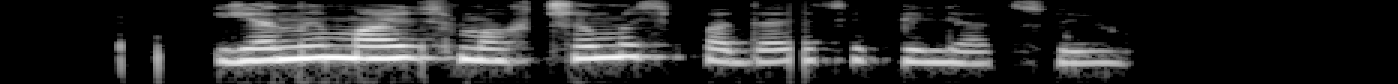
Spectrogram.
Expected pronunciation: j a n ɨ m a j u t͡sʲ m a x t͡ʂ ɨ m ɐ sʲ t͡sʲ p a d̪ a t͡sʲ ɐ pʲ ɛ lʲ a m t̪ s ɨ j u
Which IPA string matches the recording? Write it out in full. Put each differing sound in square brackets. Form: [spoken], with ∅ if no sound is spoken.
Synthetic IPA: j a n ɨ m a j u t͡sʲ m a x t͡ʂ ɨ m ɐ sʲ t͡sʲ p a d̪ a t͡sʲ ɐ pʲ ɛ lʲ a [∅] t̪ s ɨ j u

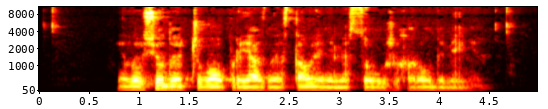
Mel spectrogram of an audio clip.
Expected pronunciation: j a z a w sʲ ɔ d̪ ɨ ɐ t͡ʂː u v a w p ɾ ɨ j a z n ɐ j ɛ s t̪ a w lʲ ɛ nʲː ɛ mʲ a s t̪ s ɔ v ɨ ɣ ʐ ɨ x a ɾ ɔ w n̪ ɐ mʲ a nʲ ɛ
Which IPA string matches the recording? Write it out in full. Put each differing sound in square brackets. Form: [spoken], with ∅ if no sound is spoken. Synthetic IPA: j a z a w sʲ ɔ d̪ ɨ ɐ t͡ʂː u v a w p ɾ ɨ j a z n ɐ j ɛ s t̪ a w lʲ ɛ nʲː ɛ mʲ a s t̪ s ɔ v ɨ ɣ ʐ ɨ x a ɾ ɔ w [d̪] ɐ mʲ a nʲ ɛ

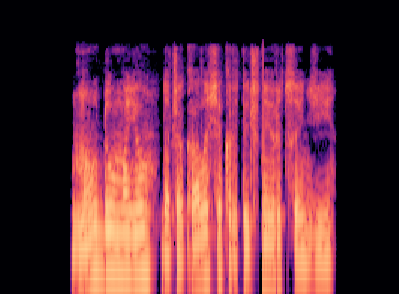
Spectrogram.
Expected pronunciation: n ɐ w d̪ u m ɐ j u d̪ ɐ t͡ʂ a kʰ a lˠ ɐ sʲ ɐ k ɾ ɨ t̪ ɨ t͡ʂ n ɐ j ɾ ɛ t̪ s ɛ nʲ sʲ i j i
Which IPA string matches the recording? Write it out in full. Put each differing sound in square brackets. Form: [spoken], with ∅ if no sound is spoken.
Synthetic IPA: n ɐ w d̪ u m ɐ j u d̪ ɐ t͡ʂ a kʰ a lˠ ɐ sʲ ɐ k ɾ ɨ t̪ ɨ t͡ʂ n ɐ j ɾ ɛ t̪ s ɛ nʲ [zʲ] i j i

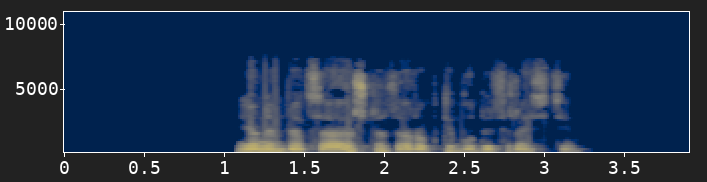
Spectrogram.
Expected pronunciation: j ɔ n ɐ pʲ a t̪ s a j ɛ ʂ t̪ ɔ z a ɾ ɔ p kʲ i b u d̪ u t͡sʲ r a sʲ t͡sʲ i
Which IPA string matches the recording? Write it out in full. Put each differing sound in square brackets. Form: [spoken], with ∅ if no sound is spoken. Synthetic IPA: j ɔ n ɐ [bʲ] a t̪ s a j ɛ ʂ t̪ ɔ z a ɾ ɔ p kʲ i b u d̪ u t͡sʲ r a sʲ t͡sʲ i

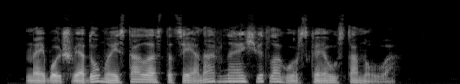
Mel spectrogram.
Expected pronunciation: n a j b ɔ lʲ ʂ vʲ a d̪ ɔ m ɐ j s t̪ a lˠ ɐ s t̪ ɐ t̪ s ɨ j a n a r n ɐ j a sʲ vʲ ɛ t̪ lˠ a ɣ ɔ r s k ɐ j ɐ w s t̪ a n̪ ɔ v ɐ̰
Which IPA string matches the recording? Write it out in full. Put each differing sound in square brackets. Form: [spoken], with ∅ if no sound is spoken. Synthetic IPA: n a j b ɔ lʲ ʂ vʲ a d̪ ɔ m ɐ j s t̪ a lˠ ɐ s t̪ ɐ t̪ s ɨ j a n a r n ɐ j [ɐ] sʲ vʲ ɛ t̪ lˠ a ɣ ɔ r s k ɐ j ɐ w s t̪ a n̪ ɔ v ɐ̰

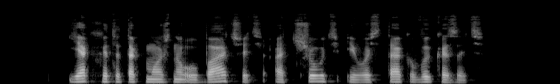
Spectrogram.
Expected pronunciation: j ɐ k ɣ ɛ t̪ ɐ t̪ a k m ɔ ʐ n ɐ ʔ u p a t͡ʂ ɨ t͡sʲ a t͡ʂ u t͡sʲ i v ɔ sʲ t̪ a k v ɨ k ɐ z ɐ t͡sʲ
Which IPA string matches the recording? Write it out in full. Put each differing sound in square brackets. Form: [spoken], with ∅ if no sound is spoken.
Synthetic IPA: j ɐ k ɣ ɛ t̪ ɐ t̪ a k m ɔ ʐ n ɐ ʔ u [b] a t͡ʂ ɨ t͡sʲ a t͡ʂ u t͡sʲ i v ɔ sʲ t̪ a k v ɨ k ɐ z ɐ t͡sʲ

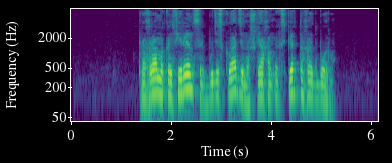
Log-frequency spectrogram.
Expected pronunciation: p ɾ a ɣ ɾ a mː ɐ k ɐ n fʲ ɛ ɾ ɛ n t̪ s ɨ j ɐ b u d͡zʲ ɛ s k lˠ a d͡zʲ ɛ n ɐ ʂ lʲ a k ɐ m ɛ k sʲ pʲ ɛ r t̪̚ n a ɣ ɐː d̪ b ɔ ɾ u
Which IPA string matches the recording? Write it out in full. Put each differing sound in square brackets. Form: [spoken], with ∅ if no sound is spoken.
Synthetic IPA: p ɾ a ɣ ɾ a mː ɐ k ɐ n fʲ ɛ ɾ ɛ n t̪ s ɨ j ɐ b u d͡zʲ ɛ s k lˠ a d͡zʲ ɛ n ɐ ʂ lʲ a [x] ɐ m ɛ k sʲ pʲ ɛ r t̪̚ n [ɐ] ɣ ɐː d̪ b ɔ ɾ u

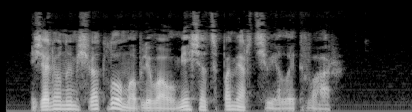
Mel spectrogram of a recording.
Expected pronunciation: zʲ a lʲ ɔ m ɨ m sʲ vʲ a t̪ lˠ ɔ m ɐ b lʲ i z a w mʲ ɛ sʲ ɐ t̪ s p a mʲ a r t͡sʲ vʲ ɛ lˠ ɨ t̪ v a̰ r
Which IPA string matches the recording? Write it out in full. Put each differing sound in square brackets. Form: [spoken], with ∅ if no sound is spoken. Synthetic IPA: zʲ a lʲ ɔ [n] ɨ m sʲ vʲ a t̪ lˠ ɔ m ɐ b lʲ i [v] a w mʲ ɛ sʲ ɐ t̪ s p [ɐ] mʲ a r t͡sʲ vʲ ɛ lˠ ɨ t̪ v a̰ r

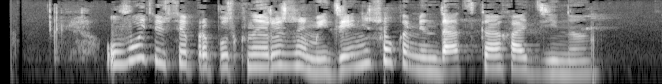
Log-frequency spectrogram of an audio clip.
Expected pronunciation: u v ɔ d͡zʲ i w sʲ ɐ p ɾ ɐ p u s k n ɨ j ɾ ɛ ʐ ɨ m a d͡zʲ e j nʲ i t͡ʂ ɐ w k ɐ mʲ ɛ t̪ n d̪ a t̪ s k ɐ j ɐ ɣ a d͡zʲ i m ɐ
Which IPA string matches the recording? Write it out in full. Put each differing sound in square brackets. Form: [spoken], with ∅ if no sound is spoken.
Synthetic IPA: u v ɔ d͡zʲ i w sʲ ɐ p ɾ ɐ p u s k n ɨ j ɾ ɛ ʐ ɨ m [i] d͡zʲ e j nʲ i t͡ʂ ɐ w k ɐ mʲ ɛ [∅] n d̪ a t̪ s k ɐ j ɐ ɣ a d͡zʲ i [n] ɐ

